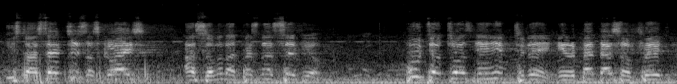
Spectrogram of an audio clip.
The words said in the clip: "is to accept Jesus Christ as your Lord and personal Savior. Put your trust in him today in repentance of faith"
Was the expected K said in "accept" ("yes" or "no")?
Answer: no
